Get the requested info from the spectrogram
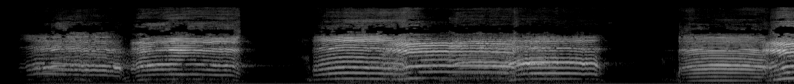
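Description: Sheep bleating: three long bleats with short pauses between them.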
